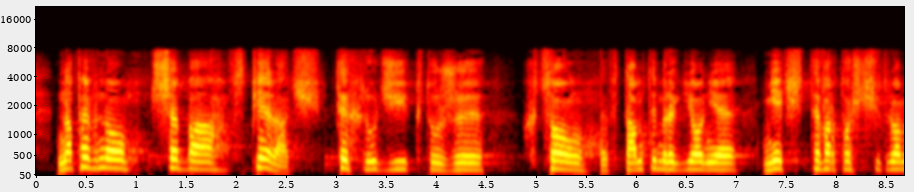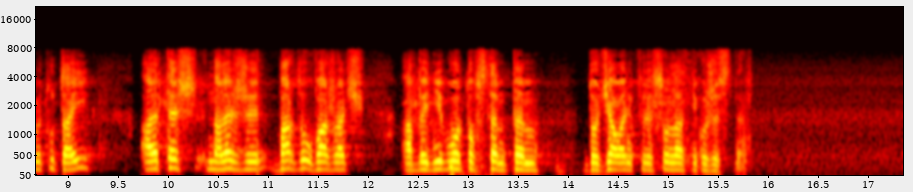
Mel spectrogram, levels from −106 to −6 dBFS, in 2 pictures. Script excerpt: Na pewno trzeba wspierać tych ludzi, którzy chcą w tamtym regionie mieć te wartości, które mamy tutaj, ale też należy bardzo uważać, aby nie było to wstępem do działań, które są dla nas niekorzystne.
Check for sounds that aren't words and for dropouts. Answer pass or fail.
pass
